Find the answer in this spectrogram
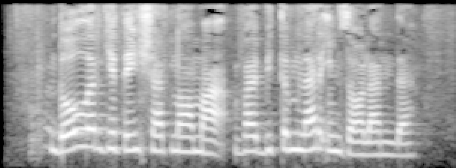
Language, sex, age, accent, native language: Uzbek, female, 18-24, Toshkent viloyati, Uzbek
